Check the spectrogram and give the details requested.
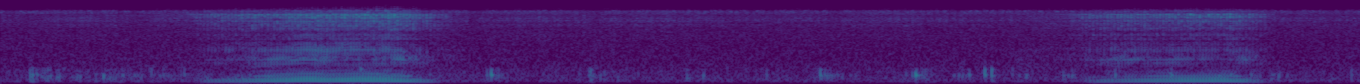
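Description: Two loud, buzzing snores about four seconds apart, with soft clicks and quiet breathing between them in a small room.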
